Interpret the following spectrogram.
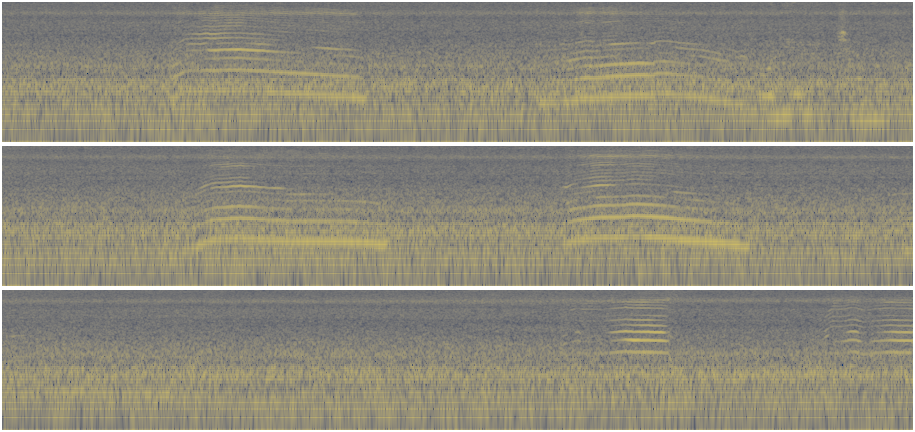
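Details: Kitten outdoors in nature giving about five arched, drawn-out meows spaced a few seconds apart, each rising then falling, over a steady hiss of background noise.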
